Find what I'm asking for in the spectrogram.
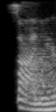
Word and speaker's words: Sonya: Sonya is fine.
